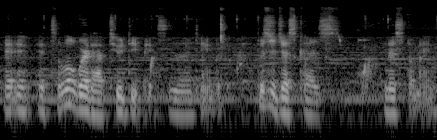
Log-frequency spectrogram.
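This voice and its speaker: A man's voice: medium pitch, fast, music in the background. A man streaming a video game, thinking aloud in casual, rambling live commentary.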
